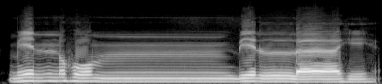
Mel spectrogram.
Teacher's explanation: nun mati bertemu ha karena dia izhar halqi dan tidak boleh misalkan ditahan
